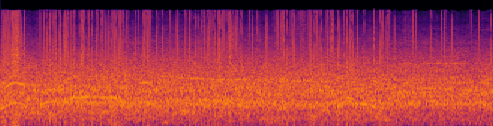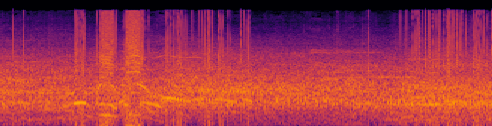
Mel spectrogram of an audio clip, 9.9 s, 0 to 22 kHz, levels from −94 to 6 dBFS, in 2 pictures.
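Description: Integer overflow runs through the whole clip. Gain about 6 dB past the integer limit made roughly one percent of samples wrap to the opposite sign instead of being limited, so peaks crack sharply. The waveform shows peaks flipping across the range; the spectrogram shows broadband vertical streaks at each.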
